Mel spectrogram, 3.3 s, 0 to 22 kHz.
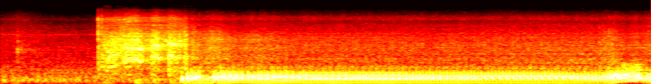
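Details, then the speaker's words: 2014 Yamaha R6 after unrestricted ECU flash: inline-four snaps up quickly on the throttle then holds a steady, even note with no stumble or hesitation; throttle response and running much improved. "all right guys take a closer and how much better the bike just responds to the throttle and how much better it runs now that we got the flash"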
